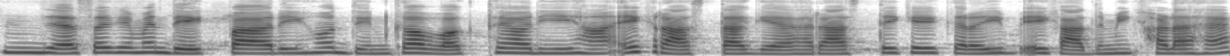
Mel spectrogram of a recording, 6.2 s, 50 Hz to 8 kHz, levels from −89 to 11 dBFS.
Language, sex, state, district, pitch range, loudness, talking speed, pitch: Hindi, female, Bihar, Katihar, 205-240 Hz, -18 LUFS, 235 wpm, 220 Hz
